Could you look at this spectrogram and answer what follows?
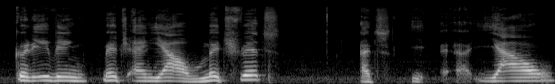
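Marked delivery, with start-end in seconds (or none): none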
